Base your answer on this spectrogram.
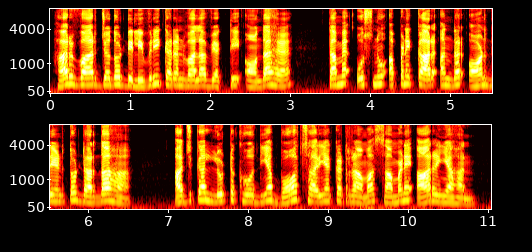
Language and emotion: Punjabi, fearful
